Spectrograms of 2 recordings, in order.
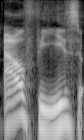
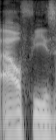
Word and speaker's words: Alphys: of people's interpretation, although Toby, the creator, has put out a pronunciation guide for a lot of these, and so Alphys is the way that I guess this is pronounced, according to Toby.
